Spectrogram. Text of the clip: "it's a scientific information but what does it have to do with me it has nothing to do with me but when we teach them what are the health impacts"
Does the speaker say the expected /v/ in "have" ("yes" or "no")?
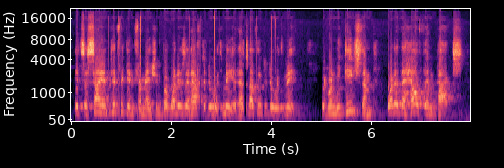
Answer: no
